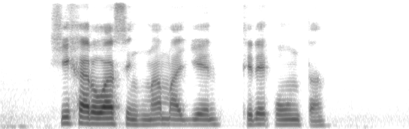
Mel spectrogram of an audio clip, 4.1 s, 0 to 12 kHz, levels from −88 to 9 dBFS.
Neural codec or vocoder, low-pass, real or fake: autoencoder, 48 kHz, 32 numbers a frame, DAC-VAE, trained on Japanese speech; 10.8 kHz; fake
